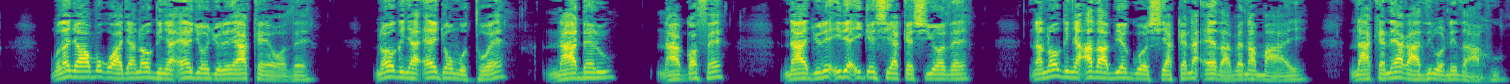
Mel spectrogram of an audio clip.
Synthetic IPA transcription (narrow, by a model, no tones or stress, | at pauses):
moðɛɲawamoɣwad͡ʑanɔɡiɲaʔɛd͡ʒɔd͡ʒoɾɛjakɛjɔðɛ | nɔɣiɲaʔɛd͡ʒwɔmotoɛ | nadɛɾu | naɣɔfɛ | nad͡ʒoɾɛʔiɾeaiɡeɕjakɛɕiɔðɛ | nanɔɡiɲaʔaðaβiɛɣuɔɕiakɛna̰ʔɛðaβɛnamae | nakɛneaɣaðiɾwɔneða̰hu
